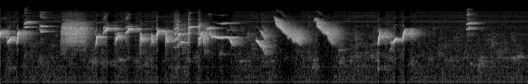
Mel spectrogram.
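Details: Young goldfinch of the Parva subspecies, not yet in full song, sings jangling high twitters followed by a few downslurred sweeping notes and spaced chirps fading out.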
